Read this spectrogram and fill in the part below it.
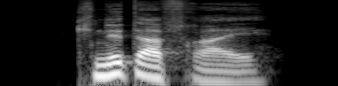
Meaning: crease-resistant, wrinkle-free
- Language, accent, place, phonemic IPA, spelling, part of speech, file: German, Germany, Berlin, /ˈknɪtɐˌfʁaɪ̯/, knitterfrei, adjective, De-knitterfrei.ogg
